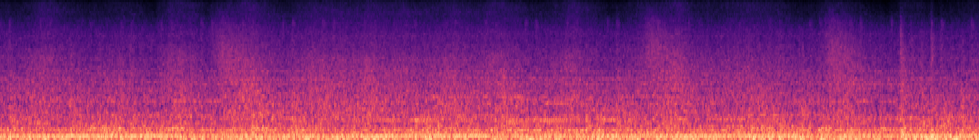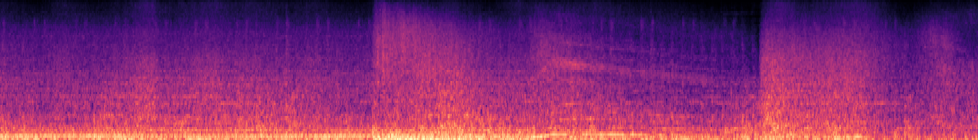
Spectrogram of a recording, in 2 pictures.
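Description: Water sprays and splashes in a rushing wash.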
